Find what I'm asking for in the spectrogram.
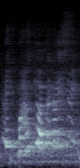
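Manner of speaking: high, quick incredulous question; acted disbelief. Acted disbelieving reply to widower.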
